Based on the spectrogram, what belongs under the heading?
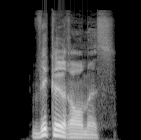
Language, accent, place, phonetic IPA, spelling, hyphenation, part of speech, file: German, Germany, Berlin, [ˈvɪkl̩ˌʁaʊ̯məs], Wickelraumes, Wi‧ckel‧rau‧mes, noun, De-Wickelraumes.ogg
- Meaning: genitive singular of Wickelraum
